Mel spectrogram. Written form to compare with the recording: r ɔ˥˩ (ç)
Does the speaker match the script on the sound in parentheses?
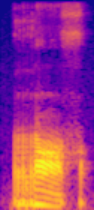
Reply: no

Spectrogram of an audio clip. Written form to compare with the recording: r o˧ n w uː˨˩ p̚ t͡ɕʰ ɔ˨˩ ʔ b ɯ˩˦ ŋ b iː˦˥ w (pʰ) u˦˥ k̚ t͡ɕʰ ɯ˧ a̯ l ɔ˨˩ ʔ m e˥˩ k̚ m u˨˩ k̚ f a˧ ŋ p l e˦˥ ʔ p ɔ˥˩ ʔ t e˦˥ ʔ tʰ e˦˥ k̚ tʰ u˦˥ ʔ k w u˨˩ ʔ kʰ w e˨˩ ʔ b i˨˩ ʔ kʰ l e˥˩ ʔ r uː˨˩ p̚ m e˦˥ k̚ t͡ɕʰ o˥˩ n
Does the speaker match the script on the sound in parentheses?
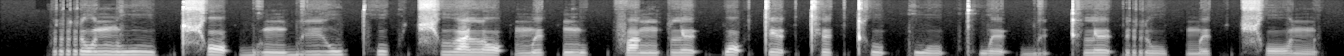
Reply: yes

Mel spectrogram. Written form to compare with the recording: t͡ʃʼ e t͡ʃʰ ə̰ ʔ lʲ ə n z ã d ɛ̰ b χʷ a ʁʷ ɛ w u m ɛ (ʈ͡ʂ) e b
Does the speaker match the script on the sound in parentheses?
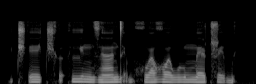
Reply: yes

